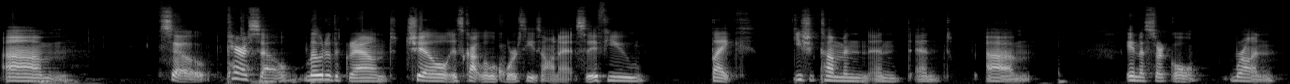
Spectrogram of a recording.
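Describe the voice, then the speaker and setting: A woman's voice: low-pitched, animated, takes it slowly, vocal fry, fairly bright tone. A woman co-hosting a podcast in casual chat, rambling and giggling often, coming down with a cold. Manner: giggly, rambling with many fillers. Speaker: podcast co-host.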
